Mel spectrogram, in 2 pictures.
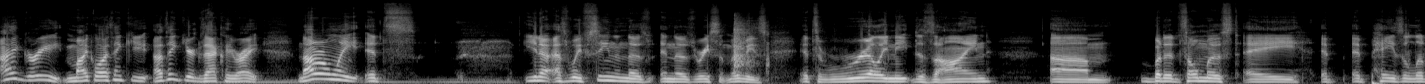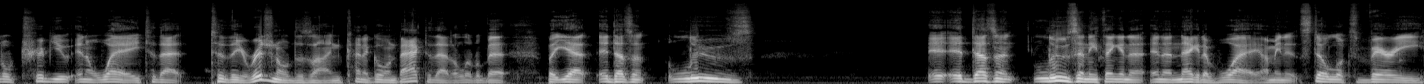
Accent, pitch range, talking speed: American, 95-135 Hz, 170 wpm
